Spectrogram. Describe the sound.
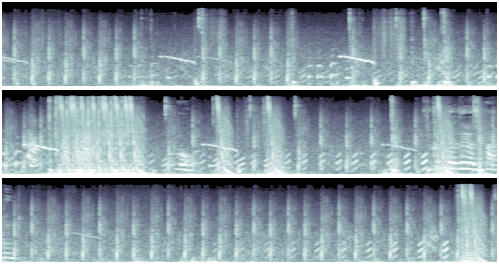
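Video game gunshots, some fired into the air, ring out as sharp, scattered cracks, with one dense rapid burst partway through, over steady running footsteps on sand and a person talking.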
